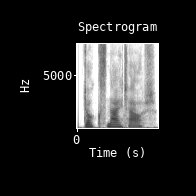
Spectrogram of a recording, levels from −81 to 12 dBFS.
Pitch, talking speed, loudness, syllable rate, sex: 185 Hz, 175 wpm, -17 LUFS, 3.6 syllables/s, female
